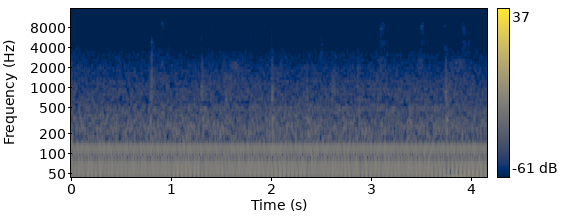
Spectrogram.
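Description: Stylus scratching across a Wacom graphics tablet in short, irregular drawing strokes, faint over a steady low hum.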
